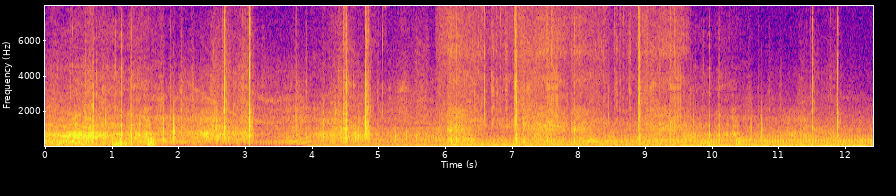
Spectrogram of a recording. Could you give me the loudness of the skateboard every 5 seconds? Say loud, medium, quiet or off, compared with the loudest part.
loud, medium, quiet.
